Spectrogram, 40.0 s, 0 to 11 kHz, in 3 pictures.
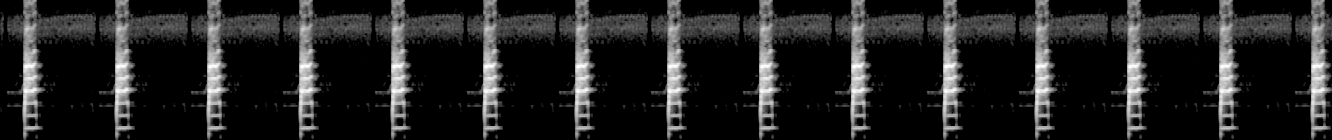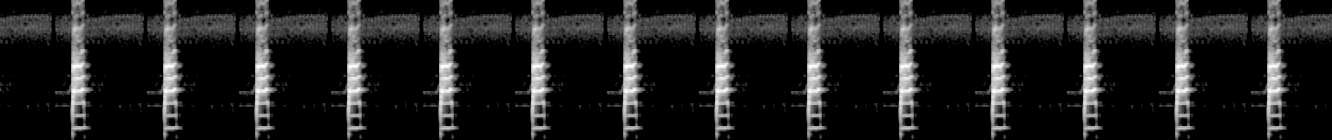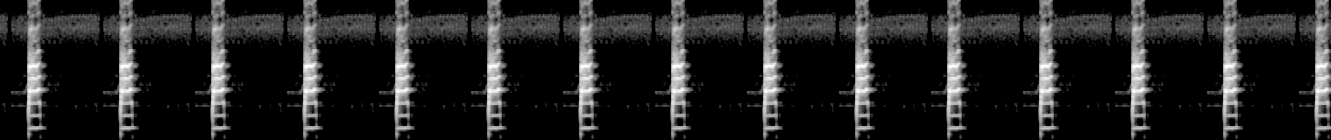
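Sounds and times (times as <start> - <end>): short electronic beeps: 0.2 - 0.4, 1.2 - 1.4, 2.1 - 2.3, 3.0 - 3.2, 3.9 - 4.1, 4.8 - 5.0, 5.8 - 6.0, 6.7 - 6.9, 7.6 - 7.8, 8.5 - 8.7, 9.4 - 9.6, 10.4 - 10.6, 11.3 - 11.5, 12.2 - 12.4, 13.1 - 13.3, 14.0 - 14.2, 15.0 - 15.2, 15.9 - 16.1, 16.8 - 17.0, 17.7 - 17.9, 18.6 - 18.8, 19.6 - 19.8, 20.5 - 20.7, 21.4 - 21.6, 22.3 - 22.5, 23.2 - 23.4, 24.2 - 24.4, 25.1 - 25.3, 26.0 - 26.2, 26.9 - 27.1, 27.8 - 28.0, 28.8 - 29.0, 29.7 - 29.9, 30.6 - 30.8, 31.5 - 31.7, 32.4 - 32.6, 33.4 - 33.6, 34.3 - 34.5, 35.2 - 35.4, 36.1 - 36.3, 37.0 - 37.2, 38.0 - 38.2, 38.9 - 39.1.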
